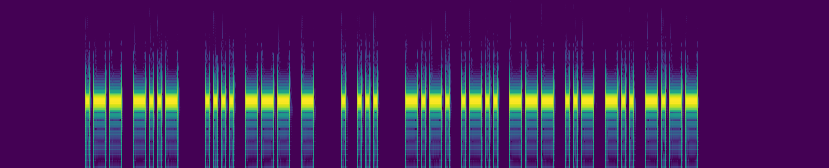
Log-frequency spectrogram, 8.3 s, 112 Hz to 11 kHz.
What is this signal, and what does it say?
Morse code, heard as a keyed tone, about 30 wpm, 700 Hz. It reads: WX HOT ES CLOUDY
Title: Common QSO Phrases 30wpm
